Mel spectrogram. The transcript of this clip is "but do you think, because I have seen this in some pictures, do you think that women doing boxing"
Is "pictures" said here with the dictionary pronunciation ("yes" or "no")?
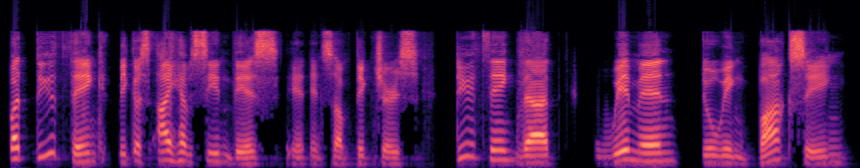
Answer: no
